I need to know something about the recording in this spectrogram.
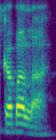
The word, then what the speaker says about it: Cabalá: Cabalá em hebraico, pronuncia-se Cabalá.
